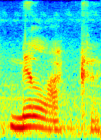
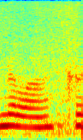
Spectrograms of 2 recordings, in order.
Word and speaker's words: Melaka: Ou Melaka, que é como eles pronunciam aqui, né? Não sei se a pronúncia tá certa, mas escreve-se Melaka.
